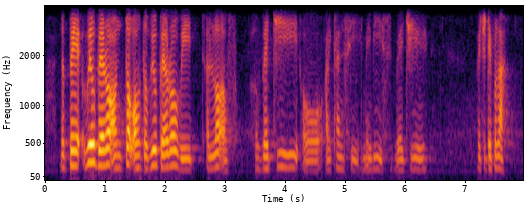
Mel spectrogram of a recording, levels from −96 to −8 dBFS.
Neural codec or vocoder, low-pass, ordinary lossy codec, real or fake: none; 3.6 kHz; Opus, 16 kbps; real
